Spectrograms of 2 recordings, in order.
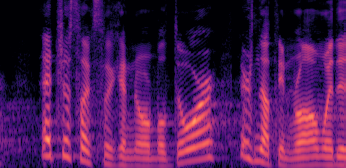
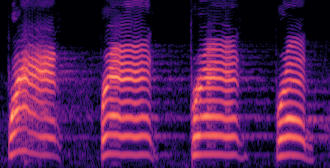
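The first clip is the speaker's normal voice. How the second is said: loud high alarm blare, wailing; imitated alarm; 11 semitones higher, 6 dB louder, much slower than usual. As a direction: mimic a blaring emergency alarm. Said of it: "biggest alarm I've ever heard".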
